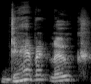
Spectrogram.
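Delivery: high-pitched mock scolding; Uncle Owen exasperated. Uncle finding Luke drugged out in the desert, mock exasperated. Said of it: "Uncle Owen comes walking up, he's like".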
